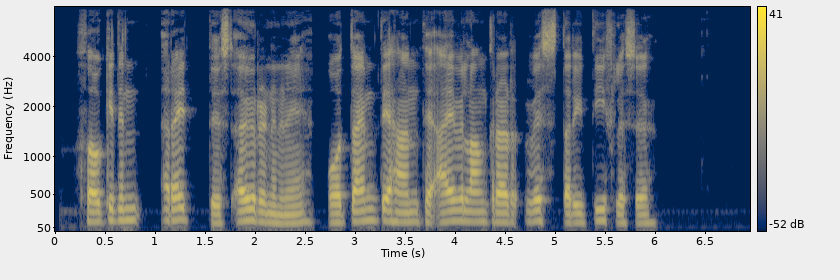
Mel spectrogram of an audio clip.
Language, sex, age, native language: Icelandic, male, 20-29, English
